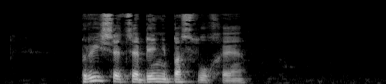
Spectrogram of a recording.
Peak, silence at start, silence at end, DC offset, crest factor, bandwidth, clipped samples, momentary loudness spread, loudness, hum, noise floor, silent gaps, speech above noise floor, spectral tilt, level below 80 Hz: -4 dBFS; 0.8 s; 1.4 s; under 0.1%; 22 dB; 11.5 kHz; under 0.1%; 10 LU; -22 LUFS; none; -68 dBFS; none; 47 dB; -3.5 dB/octave; -56 dBFS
